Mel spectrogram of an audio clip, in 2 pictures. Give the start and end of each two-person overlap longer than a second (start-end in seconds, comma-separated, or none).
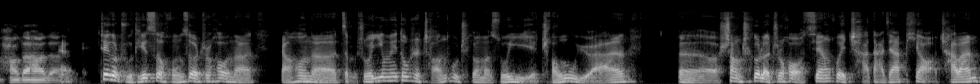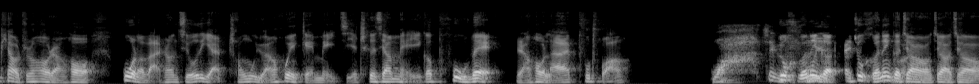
17.6-19.0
